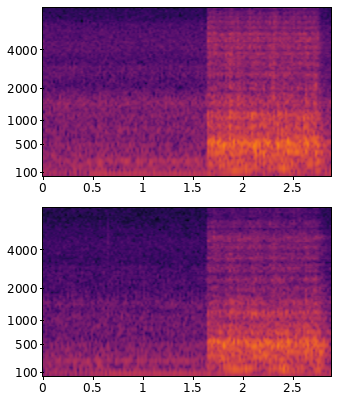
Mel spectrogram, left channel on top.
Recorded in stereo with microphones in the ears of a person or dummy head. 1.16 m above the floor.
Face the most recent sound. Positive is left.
turn(degrees=50)  # may be behind; listen again after turning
